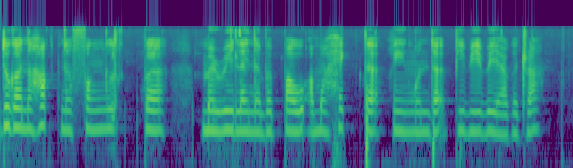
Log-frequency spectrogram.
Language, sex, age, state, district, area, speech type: Manipuri, female, 18-30, Manipur, Kangpokpi, urban, read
